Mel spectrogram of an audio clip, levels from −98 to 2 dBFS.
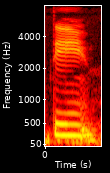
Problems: background sounds at intervals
